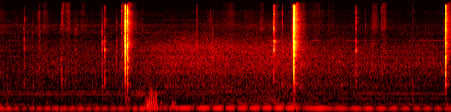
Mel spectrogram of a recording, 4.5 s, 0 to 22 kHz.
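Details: 2016 Argos 7-inch desk fan humming low and steady with a rhythmic wobble about four times a second; bearings starting to go bad, suspected not confirmed.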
